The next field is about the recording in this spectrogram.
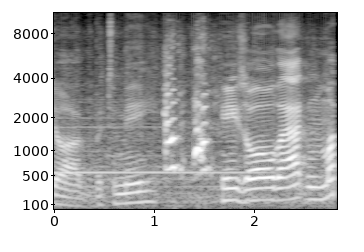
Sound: Odie barking

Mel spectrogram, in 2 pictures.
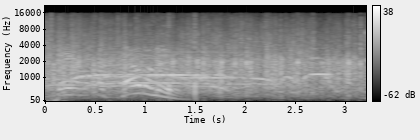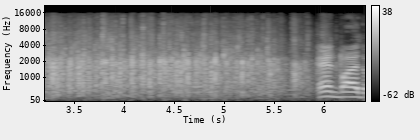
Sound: cheers and applause

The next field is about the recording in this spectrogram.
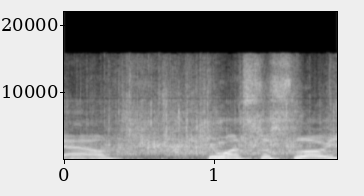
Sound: applause

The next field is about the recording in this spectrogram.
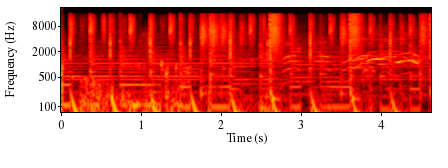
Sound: water bubbling

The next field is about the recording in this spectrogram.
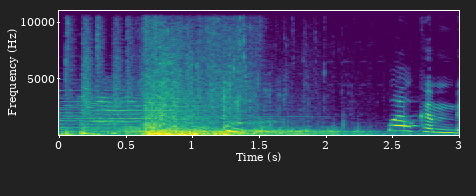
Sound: upbeat music; ceiling dropping

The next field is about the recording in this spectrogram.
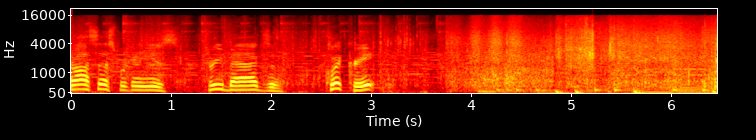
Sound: mix pouring

